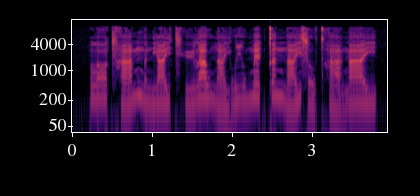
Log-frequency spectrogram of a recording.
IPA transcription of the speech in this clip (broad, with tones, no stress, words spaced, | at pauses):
lɔː˧t͡sʰaː˨˥mŋɵ˨njaː˨˧j t͡sʰyː˨˧laː˥wn̪aː˨j wiː˧wmɛː˥k̚t̪ɐ˥n n̪aː˨˥jso˨˩wt̪ʰaː˨˩ŋaː˧j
